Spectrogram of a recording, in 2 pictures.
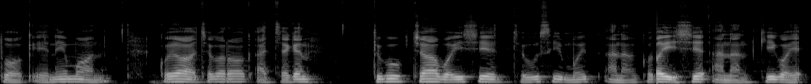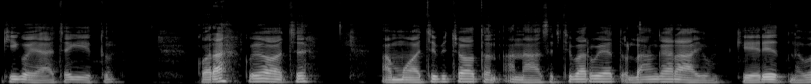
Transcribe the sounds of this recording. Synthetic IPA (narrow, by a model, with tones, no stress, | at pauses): twɔ˨kḛ˨ne˦mɔ˨ne˨ko˦jɔ˦t͡ʃe˦kɔ˦ɾɔ˦ka̰˨t͡ʃɛ˨kɛ˦n | tu˦ku˦k̚t͡ʃa˦bɔ˨i˦ʃje˦nt͡ʃe˨u˦si˦mo˦it̚a˨na˨nko˦i˨ʃje˦ʔa˨na˨nkki˦ko˨ja˨t͡ʃɛ˦ki˨tu˦n | kɔ˨ɾa˦ko˦jɔ˨t͡ʃe˦ | a̰˨mwa˨t͡ʃi˦bi˦t͡ʃɔ˦tɔ˨na̰˨na˨s̬i˨rt͡ʃi˦βa˦ɾwɛ˦to̰˨la˦ŋɡa˦ɾa˨ju˨mkʰe˨ɾe˦t̚ne˨b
